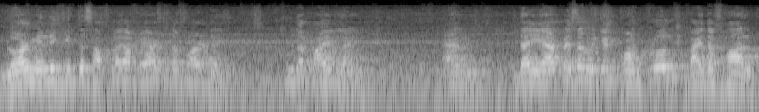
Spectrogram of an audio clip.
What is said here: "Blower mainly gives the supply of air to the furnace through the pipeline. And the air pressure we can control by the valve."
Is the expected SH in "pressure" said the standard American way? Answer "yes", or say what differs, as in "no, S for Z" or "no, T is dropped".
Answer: no, S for SH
